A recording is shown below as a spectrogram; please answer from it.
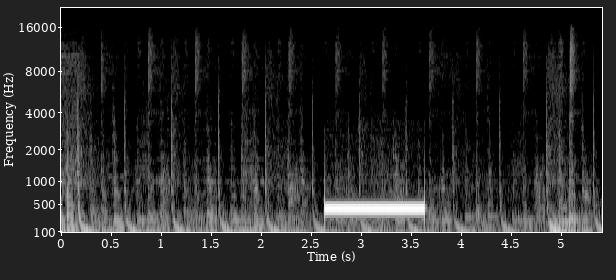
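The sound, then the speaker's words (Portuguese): Ringing tone on an outgoing phone call: one steady, mid-pitched beep lasting about a second, set against rhythmic background music, with no talking. “Vamos ver se vai chamar. Estamos ligando. Tá chamando. Tá chamando.”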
